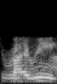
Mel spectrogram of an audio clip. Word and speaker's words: Rene: And actually, her name is spelled Renee, but she pronounced it Wren, correct? – Correct. You've got it. – Yeah. Yeah. – Actually, she went by Reen. It's Reen. R-E-N-E.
